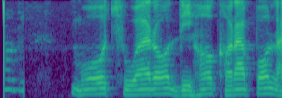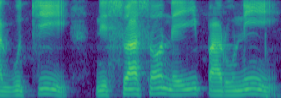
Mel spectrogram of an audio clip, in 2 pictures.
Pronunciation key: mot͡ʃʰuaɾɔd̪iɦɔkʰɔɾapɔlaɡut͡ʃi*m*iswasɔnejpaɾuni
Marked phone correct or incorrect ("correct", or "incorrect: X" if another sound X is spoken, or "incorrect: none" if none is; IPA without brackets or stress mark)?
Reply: incorrect: n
